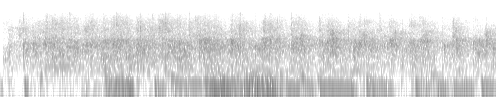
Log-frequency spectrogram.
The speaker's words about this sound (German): Und Radio Siegen Reporter, Moderatoren sitzen hier in dieser Runde. Herzlichen Applaus nochmal für alle, die jetzt hier vorne schon auf dem Podium sitzen.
